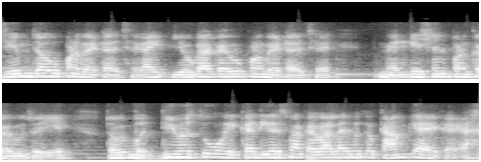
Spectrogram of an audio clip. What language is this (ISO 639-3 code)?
guj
